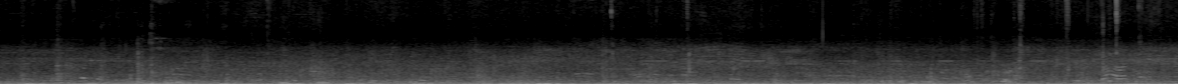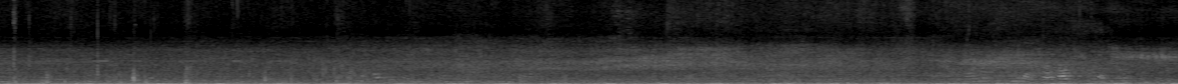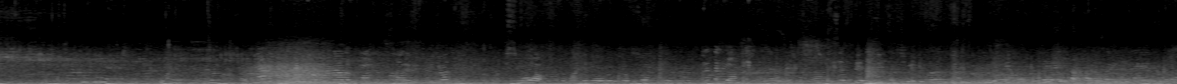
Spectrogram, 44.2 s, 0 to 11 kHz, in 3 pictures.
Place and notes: Birobidzhan, Jewish Autonomous Region, Russia - Market at closing time - Soundwalk
Crossing the market, mostly under the roof. Babushkas, kids, footsteps, foil, cardboard. Binaural recording (Tascam DR-07+ OKM Klassik II).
